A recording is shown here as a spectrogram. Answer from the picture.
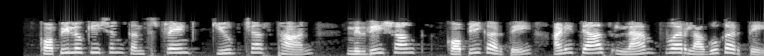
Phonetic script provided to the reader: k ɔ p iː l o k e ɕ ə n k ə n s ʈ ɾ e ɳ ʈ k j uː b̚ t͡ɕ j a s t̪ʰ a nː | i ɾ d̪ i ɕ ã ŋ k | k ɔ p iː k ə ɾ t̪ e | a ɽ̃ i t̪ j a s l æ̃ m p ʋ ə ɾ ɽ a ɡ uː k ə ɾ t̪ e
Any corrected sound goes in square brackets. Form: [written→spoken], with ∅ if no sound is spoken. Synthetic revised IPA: k ɔ p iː l o k e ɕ ə n k ə n s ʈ ɾ e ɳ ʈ k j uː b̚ t͡ɕ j a s t̪ʰ a nː | i ɾ d̪ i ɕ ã ŋ k | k ɔ p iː k ə ɾ t̪ e | a ɽ̃ i t̪ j a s l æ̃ m p ʋ ə ɾ [ɽ→l] a ɡ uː k ə ɾ t̪ e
